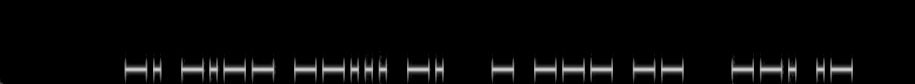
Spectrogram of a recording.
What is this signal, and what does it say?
Morse code, heard as a keyed tone, about 17 wpm, 700 Hz. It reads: NY7N TOM GA
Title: K1USN SST QSO Practice - 17wpm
